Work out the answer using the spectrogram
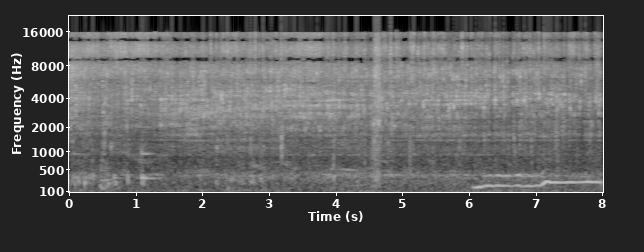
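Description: Tomato paste sizzling as it goes into hot oil and onions in an aluminium cooking pot, with a knock or two of the wooden spoon. A low hummed tone comes in about six seconds in, steps up in pitch and drops back near the end.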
